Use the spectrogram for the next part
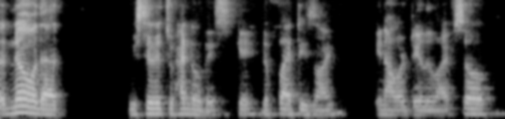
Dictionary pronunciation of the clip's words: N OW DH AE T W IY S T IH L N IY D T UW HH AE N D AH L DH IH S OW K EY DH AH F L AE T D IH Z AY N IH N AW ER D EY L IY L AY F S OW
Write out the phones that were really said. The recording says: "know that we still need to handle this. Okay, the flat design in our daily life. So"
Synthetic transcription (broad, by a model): N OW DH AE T W IY S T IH L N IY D T UW HH AE N D AH L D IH S OW K EY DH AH F L AE T D IH Z AY N IH N AW ER D EY L IY L AY F S OW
